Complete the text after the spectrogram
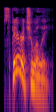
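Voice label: "spiritually", British English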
